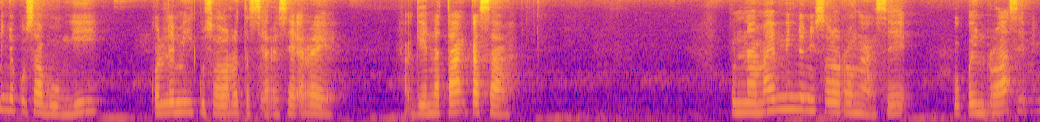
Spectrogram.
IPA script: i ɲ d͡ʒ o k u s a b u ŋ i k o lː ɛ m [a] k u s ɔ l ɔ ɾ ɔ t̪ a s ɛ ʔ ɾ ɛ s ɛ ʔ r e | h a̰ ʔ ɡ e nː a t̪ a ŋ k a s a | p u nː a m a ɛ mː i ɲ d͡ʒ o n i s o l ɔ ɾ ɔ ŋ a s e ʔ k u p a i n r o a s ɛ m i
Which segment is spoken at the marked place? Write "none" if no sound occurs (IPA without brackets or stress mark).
i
